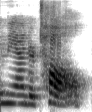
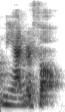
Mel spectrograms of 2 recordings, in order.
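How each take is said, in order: First: The word has a plain t sound, no th. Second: The word has a th sound. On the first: It follows the modern German spelling without an h. "Some people say" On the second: It follows the old spelling with an h. "and not"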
